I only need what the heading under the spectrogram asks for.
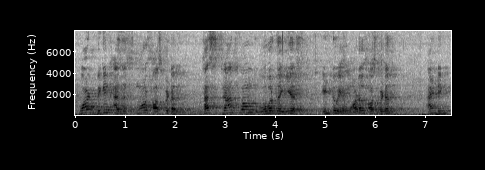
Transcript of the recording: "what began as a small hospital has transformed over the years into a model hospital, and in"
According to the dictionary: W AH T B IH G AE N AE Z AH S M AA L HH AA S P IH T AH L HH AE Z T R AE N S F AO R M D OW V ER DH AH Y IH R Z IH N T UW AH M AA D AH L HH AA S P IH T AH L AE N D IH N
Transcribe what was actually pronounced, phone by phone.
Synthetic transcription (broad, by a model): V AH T B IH G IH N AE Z AH S M AA L HH AA S P IH T AH L HH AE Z T R AE N S F AO R M D OW V ER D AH Y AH R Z IH N T UW AH M AA D AH L HH AA S P IH T AH L AE N D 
